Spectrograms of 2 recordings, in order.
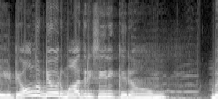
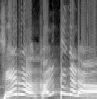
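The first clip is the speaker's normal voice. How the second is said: exasperated giving in; 10 semitones higher than usual. Acted. Friend telling his pals to take it off, exasperated. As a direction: drag out a high, resigned plea.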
